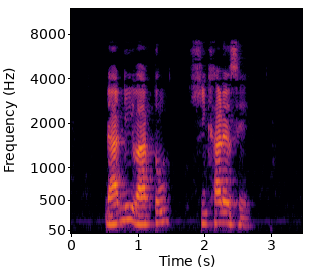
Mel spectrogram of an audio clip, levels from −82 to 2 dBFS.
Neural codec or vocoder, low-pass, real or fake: none; 7.2 kHz; real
